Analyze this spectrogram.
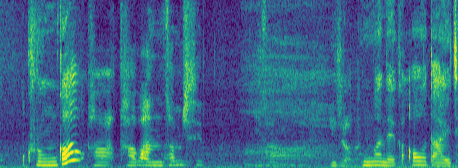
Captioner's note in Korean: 탄식 가득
